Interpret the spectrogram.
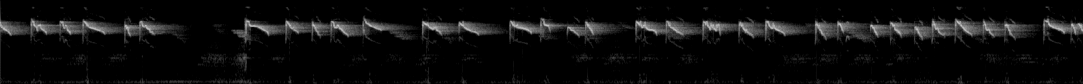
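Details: White-eye, given locally as pleci, singing in a lure recording meant to make birds sing freely: rapid series of high, sharp descending chirps, each sliding downward, repeated in quick bursts with a brief pause near two seconds.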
